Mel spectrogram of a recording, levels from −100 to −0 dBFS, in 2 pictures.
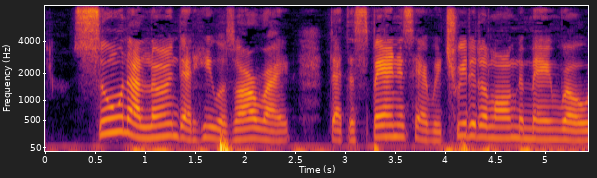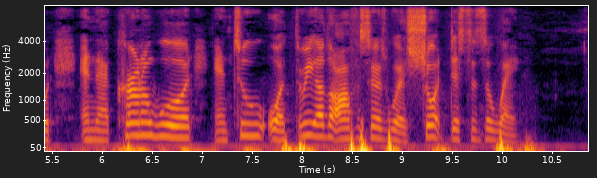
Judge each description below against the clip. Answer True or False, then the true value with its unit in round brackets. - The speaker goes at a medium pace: True (175 wpm)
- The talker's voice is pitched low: False (185 Hz)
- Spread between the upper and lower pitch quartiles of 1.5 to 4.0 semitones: False (4.7 semitones)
